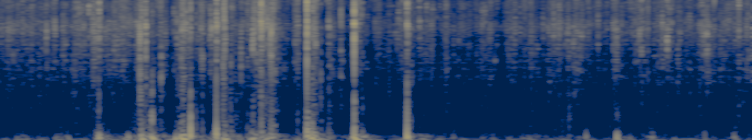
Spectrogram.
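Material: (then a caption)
Palm leaf. A green palm frond with thin, narrow leaflets is handled and torn with fingers and nails. Quiet, dull, low-heavy rustling and tearing come in a string of short, crisp snaps, most dense in the first two seconds. The snaps then thin out into softer, scattered ticks.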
